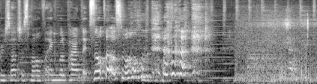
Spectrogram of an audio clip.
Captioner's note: laughs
